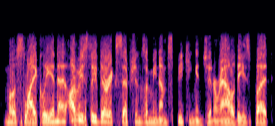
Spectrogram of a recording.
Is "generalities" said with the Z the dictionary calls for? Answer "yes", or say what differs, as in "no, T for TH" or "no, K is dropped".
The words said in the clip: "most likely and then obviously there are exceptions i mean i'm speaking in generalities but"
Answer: yes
